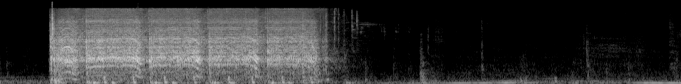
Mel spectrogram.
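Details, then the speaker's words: Mk5 VW Golf GTI with a cylinder 3 misfire, compression test with fuel pump fuse 27 removed: starter cranks with even pulses about three a second, no firing; cylinder 1 reads 190 and cylinder 2 195, both healthy. "that is uh 190 so that's pretty good cylinder number two 195 on that one so again pretty good compared to what I've seen online"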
